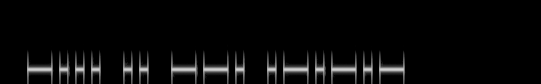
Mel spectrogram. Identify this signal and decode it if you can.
Morse code, heard as a keyed tone, about 15 wpm, 700 Hz. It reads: BIG.
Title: Sentences from Top 600 Words 15wpm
